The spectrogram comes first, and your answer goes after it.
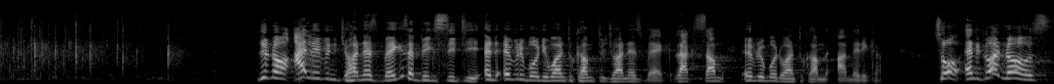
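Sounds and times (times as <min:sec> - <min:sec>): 
audience clapping: 0:00.0 - 0:02.1
speech: 0:02.7 - 0:10.5.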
